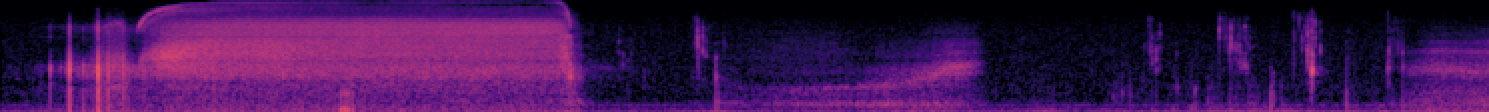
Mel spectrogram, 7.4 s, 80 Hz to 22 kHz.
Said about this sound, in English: It's vaping. It's vaping. I vaped it. It's 0.17 on a mech. So it could be a little bit warmer, but seems plenty warm. I don't like that airflow sound. Definitely don't.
